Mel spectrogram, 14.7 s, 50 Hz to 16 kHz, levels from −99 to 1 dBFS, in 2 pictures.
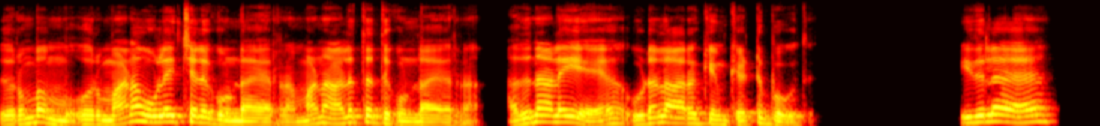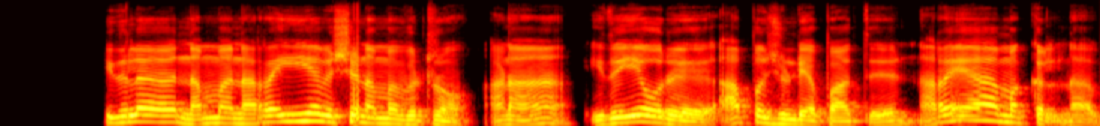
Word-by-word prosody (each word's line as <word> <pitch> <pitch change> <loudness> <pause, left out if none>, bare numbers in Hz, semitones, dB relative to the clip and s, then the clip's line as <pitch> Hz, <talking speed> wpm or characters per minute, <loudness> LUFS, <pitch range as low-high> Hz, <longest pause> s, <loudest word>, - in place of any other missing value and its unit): ரொம்ப 160 +7 +1
ம் 115 - +1
ஒரு 125 -1 +1
மன 130 - 0
உளைச்சலுக்கு 180 -6 +3
உண்டாயிடுறான், 100 -3 0
மன 160 - -1
அழுத்தத்துக்கு 170 - 0
உண்டாயிடுறான். 95 -2 -3 0.2
அதனாலேயே 180 - +2 0.3
உடல் 155 +7 +1
ஆரோக்கியம் 140 -5 -1
கெட்டுப்போகுது. 115 0 -2 1.1
இதில 185 +3 +3 1.4
இதில 180 +4 +3 0.3
நம்ம 150 +5 -1 0.2
நெறைய 190 +8 +1
விஷயம் 180 0 +2
நம்ம 150 -1 0
விட்றோம். 120 -5 -2 0.2
ஆனா 120 0 -1 0.5
இதையே 165 +8 +3
ஒரு 130 -6 +2 0.4
ஆப்போர்ட்யூனிட்டியா 135 -8 0
பார்த்து 105 -3 -3 0.3
நெறைய 120 - 0 0.3
மக்கள் 165 -1 -2
ந - - -3
145 Hz, 115 wpm, -24 LUFS, 120-175 Hz, 1.4 s, உளைச்சலுக்கு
